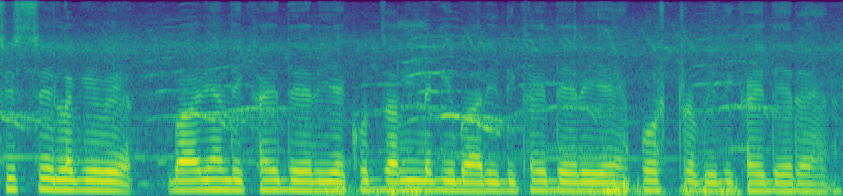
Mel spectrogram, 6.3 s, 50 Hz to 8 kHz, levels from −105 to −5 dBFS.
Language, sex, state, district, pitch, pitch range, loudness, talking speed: Hindi, male, Rajasthan, Bikaner, 140 Hz, 130-145 Hz, -14 LUFS, 210 wpm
